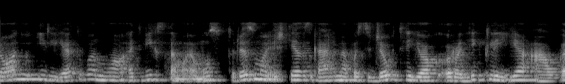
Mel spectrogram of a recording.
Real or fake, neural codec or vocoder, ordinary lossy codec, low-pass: real; none; AAC, 32 kbps; 7.2 kHz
